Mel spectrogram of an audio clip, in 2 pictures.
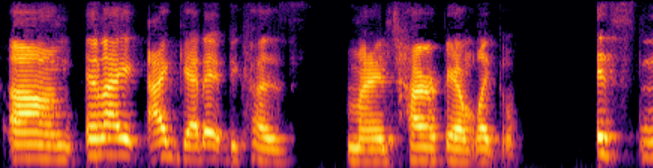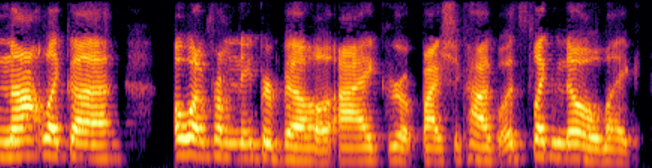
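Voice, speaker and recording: In a casual podcast interview, a TikTok creator in her twenties speaks with medium pitch at a normal pace. She's candid and lively, acting out quoted lines as she tells her stories.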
